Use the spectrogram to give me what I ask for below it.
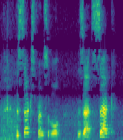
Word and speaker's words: sec: sex principle is that sec when you say it like sec sounds like the word sex especially when you start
